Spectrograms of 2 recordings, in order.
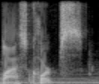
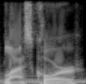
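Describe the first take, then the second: First: The last word ends in 'ps', like 'corpse'. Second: The last word ends in an r sound, like 'core'.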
